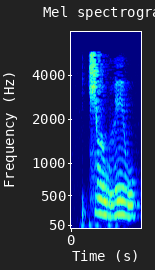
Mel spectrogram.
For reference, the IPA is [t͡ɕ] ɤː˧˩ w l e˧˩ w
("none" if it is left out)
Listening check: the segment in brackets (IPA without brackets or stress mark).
t͡ɕ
